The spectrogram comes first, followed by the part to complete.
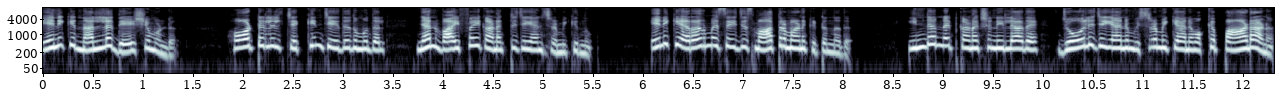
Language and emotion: Malayalam, angry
